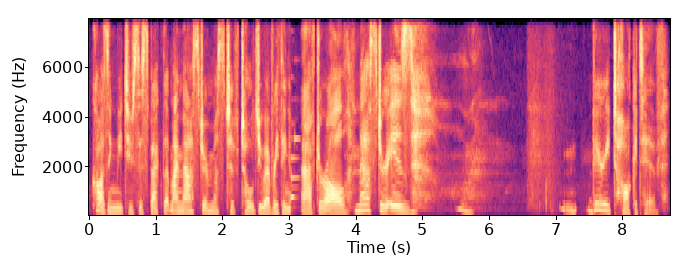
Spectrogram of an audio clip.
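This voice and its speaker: A woman's voice: mid-range voice, normal speed, darkish tone, faint music behind, close to an everyday voice. An actress playing a reserved, detached young woman who speaks formally and evenly. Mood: calm. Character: aloof, reserved young woman trained by an immortal master. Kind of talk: game voice acting.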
